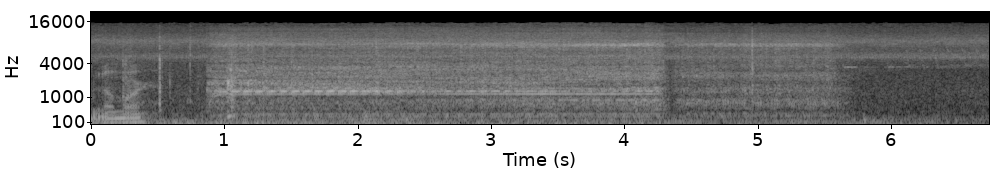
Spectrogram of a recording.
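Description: A small boat motor whirs steadily on the water.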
